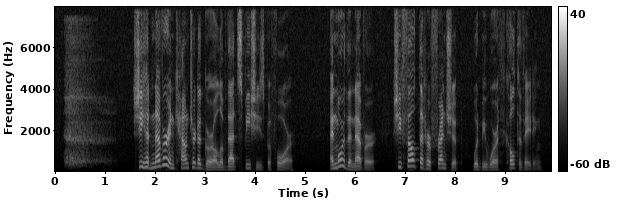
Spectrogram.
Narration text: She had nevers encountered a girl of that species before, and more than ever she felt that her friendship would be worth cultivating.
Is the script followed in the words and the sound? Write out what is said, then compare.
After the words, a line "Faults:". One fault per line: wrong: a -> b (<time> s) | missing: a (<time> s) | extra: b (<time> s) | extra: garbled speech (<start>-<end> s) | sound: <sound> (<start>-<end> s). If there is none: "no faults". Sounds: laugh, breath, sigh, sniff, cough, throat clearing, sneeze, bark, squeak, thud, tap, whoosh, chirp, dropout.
She had never encountered a girl of that species before, and more than ever she felt that her friendship would be worth cultivating.
Faults:
sound: sigh (0.2-1.2 s)
wrong: nevers -> never (1.9 s)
